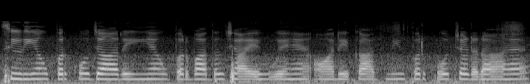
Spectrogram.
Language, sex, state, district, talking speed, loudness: Hindi, female, Punjab, Pathankot, 215 wpm, -19 LUFS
